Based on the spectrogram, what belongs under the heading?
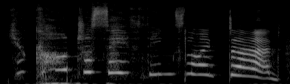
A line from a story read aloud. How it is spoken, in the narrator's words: he wailed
